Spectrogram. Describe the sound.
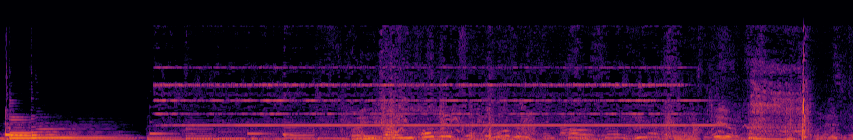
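A bright, sustained school bell rings steadily for several seconds, signaling a break between classes, over a busy background of voices and chatter, after a brief tonal sound at the start.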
